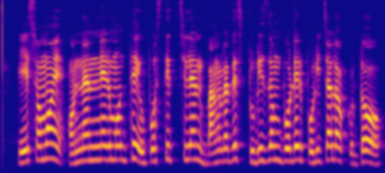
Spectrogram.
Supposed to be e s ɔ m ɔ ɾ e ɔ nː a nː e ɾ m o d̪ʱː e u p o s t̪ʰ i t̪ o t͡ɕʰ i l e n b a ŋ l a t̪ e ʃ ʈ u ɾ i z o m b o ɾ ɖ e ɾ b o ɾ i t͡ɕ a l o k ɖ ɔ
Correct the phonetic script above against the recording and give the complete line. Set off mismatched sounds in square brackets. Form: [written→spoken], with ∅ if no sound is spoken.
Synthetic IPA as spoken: e [s→ʃ] ɔ m ɔ [ɾ→∅] e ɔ nː a nː e ɾ m o d̪ʱː e u p o s t̪ʰ i t̪ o t͡ɕʰ i l e n b a ŋ l a [t̪→d̪] e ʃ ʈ u ɾ i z o m b o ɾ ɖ e ɾ [b→p] o ɾ i t͡ɕ a l o k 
